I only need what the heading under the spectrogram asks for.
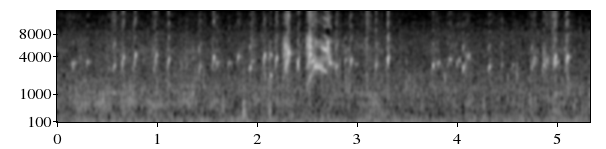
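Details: European goldfinch song for training, high rapid twittering chirps with a louder buzzy flourish in the middle, then lighter scattered notes.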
